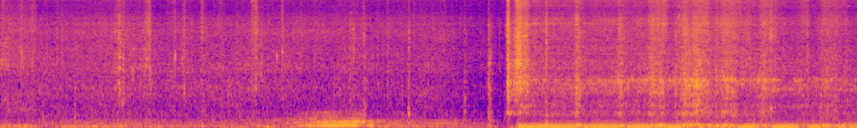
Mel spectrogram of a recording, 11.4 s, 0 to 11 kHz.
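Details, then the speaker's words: Rover R8 after gearbox refit, first drive out of yard: revs climb and hang high without pull settling as it drives off, then steady drone; clutch slipping badly, needed adjustment. "well you just saw it drive out and that's a lot more than it would do before but it's slipping slipping really badly which is a bit odd"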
